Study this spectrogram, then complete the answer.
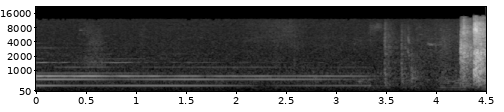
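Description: A piano plays a last chord that rings and fades.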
